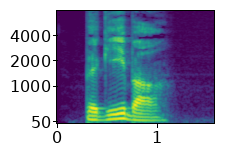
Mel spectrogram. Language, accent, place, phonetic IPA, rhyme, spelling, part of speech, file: German, Germany, Berlin, [bəˈɡeːbaːɐ̯], -eːbaːɐ̯, begehbar, adjective, De-begehbar.ogg
- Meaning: accessible, walk-in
